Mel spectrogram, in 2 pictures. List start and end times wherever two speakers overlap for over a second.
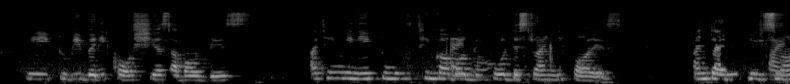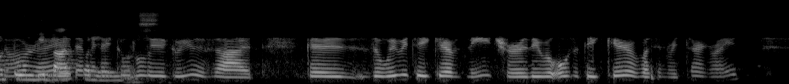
7.7-9.5

